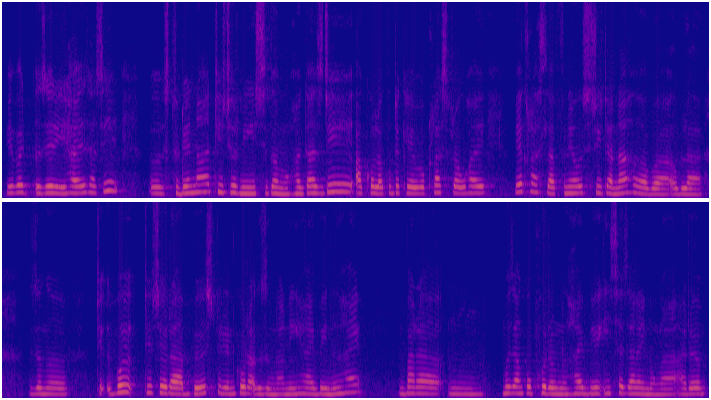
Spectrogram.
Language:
Bodo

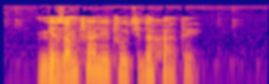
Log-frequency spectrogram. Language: Belarusian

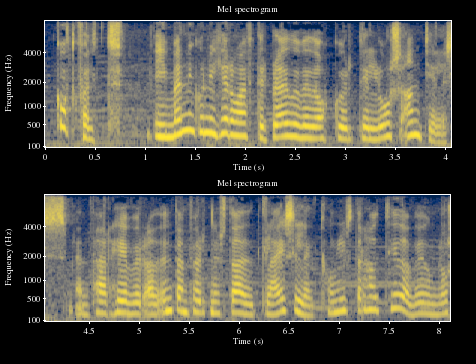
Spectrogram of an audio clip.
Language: Icelandic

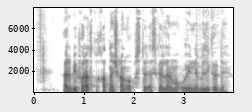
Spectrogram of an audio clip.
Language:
Uyghur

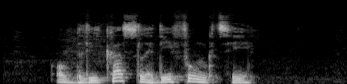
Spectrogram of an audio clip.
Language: Slovenian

